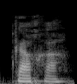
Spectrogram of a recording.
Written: caja

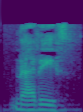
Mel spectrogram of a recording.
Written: nariz

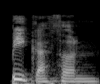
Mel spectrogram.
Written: picazon

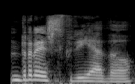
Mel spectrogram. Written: resfriado

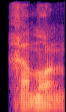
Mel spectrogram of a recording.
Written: jamon

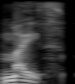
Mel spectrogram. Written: maíz

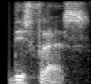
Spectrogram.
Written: disfraz

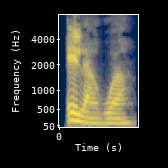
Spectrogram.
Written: el agua

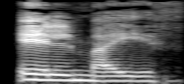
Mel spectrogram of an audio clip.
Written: el maiz

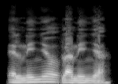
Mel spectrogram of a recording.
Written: el nino/a

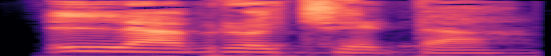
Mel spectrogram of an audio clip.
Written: la brocheta

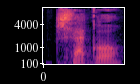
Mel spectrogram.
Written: saco

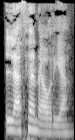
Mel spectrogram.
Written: la zanahoria

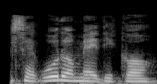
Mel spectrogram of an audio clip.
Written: seguro medico

